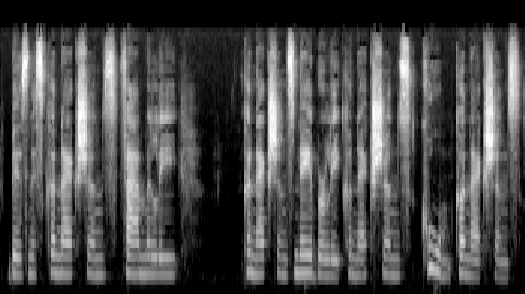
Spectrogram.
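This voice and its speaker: A woman interpreting a formal courtroom statement into English, measured and halting, correcting herself as she goes. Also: medium pitch.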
